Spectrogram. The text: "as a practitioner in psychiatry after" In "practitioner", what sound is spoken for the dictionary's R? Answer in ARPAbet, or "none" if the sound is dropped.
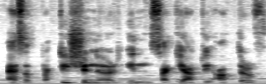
R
